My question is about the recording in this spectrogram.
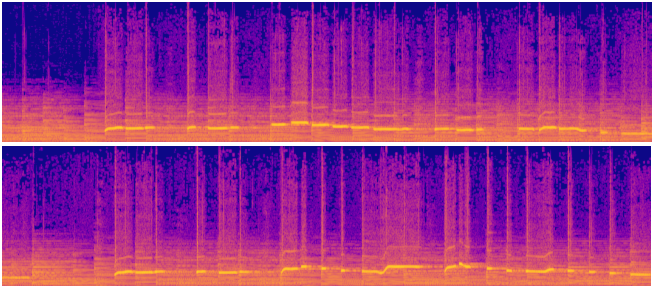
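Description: Background music: a whistled melody with sliding notes over piano chords and a bass line, the melody coming in about a second and a half in.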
